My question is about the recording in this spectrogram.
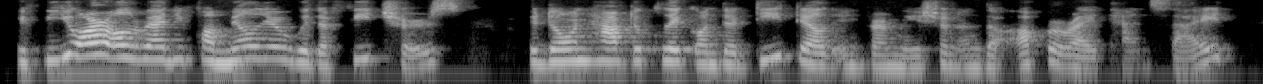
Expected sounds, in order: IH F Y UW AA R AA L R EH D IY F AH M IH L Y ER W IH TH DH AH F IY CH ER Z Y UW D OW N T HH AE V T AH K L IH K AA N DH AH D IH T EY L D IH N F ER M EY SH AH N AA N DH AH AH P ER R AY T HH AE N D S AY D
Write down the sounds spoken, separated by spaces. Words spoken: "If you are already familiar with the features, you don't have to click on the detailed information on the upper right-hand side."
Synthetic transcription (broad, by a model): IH F Y UW AA R AA L R EH D IY F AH M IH L Y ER W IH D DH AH F IY CH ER S Y UW D OW N T HH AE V T AH K L IH K AA N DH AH D IH T EY L D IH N F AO M EY SH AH N AA N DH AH AH P ER R AY T HH AE N D S AY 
